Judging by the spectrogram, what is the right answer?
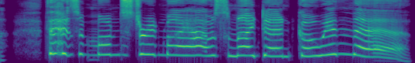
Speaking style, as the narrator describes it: cried Hare

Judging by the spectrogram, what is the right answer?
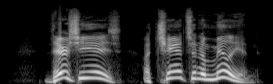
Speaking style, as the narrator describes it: he cried

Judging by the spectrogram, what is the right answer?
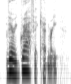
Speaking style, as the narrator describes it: said Tommy

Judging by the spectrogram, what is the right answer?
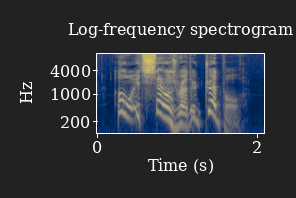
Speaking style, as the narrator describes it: cried the girl

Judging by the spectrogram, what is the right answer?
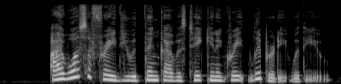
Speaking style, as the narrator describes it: said she

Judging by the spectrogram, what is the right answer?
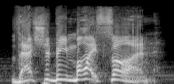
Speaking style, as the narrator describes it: Abby was then screaming

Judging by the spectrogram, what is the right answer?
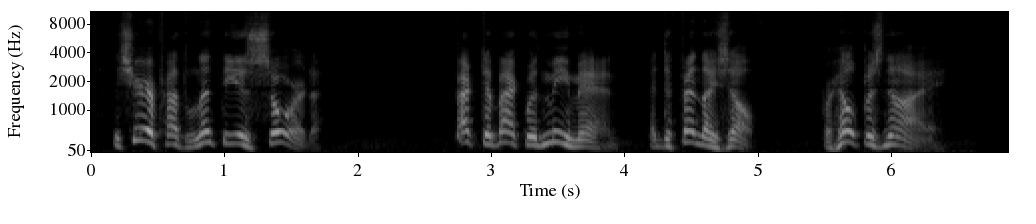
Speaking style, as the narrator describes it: he cried

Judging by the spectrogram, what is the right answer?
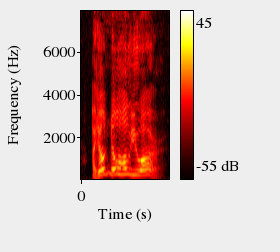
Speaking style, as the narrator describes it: he cried

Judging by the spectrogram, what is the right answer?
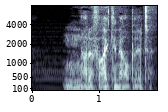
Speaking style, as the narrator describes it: I growled

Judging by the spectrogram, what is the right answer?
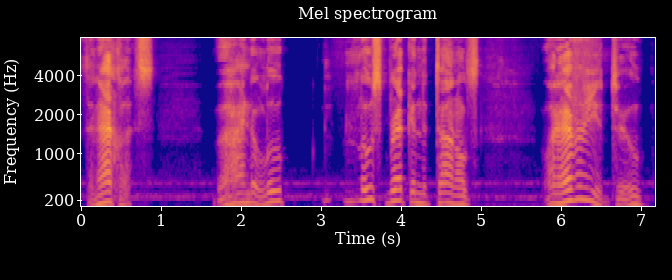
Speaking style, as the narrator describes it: rasped

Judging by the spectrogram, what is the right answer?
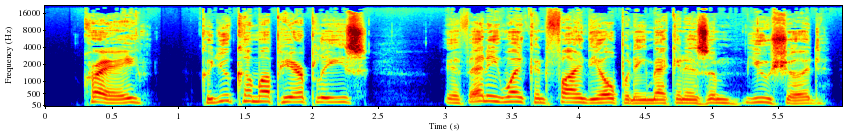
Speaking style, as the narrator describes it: he called out

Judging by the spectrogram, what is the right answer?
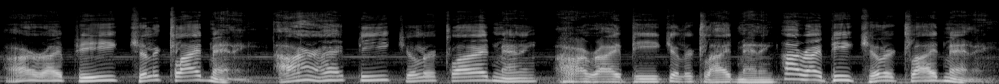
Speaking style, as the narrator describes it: she said over and over, laughing and mocking us for being cowards

